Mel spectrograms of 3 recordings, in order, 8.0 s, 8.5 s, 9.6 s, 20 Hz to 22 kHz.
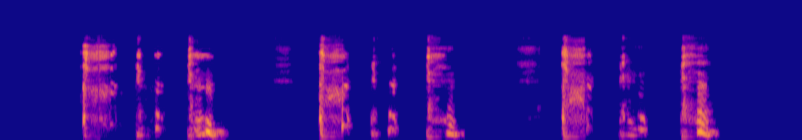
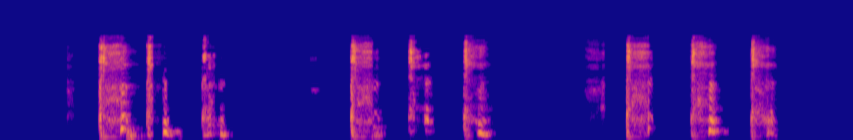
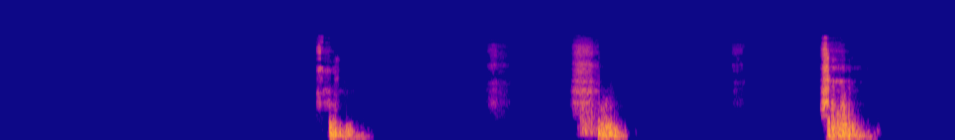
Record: three_cough_length: 8.0 s
three_cough_amplitude: 32614
three_cough_signal_mean_std_ratio: 0.33
cough_length: 8.5 s
cough_amplitude: 32120
cough_signal_mean_std_ratio: 0.31
exhalation_length: 9.6 s
exhalation_amplitude: 28591
exhalation_signal_mean_std_ratio: 0.25
survey_phase: alpha (2021-03-01 to 2021-08-12)
age: 45-64
gender: Female
wearing_mask: 'No'
symptom_none: true
smoker_status: Never smoked
respiratory_condition_asthma: false
respiratory_condition_other: false
recruitment_source: REACT
submission_delay: 2 days
covid_test_result: Negative
covid_test_method: RT-qPCR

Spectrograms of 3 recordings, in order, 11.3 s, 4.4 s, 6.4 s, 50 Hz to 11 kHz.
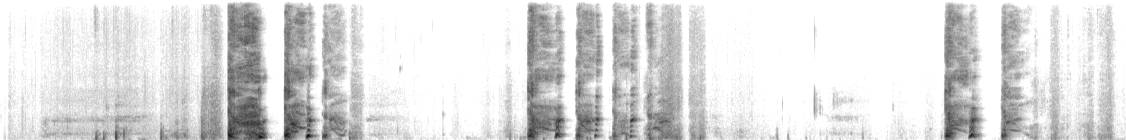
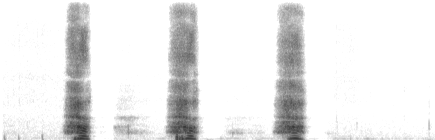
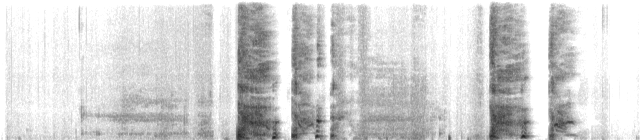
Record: three_cough_length: 11.3 s
three_cough_amplitude: 32768
three_cough_signal_mean_std_ratio: 0.27
exhalation_length: 4.4 s
exhalation_amplitude: 28796
exhalation_signal_mean_std_ratio: 0.3
cough_length: 6.4 s
cough_amplitude: 32300
cough_signal_mean_std_ratio: 0.35
survey_phase: beta (2021-08-13 to 2022-03-07)
age: 45-64
gender: Female
wearing_mask: 'No'
symptom_cough_any: true
symptom_runny_or_blocked_nose: true
symptom_shortness_of_breath: true
symptom_sore_throat: true
symptom_headache: true
symptom_other: true
symptom_onset: 3 days
smoker_status: Never smoked
respiratory_condition_asthma: false
respiratory_condition_other: false
recruitment_source: Test and Trace
submission_delay: 2 days
covid_test_result: Positive
covid_test_method: RT-qPCR
covid_ct_value: 23.2
covid_ct_gene: ORF1ab gene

